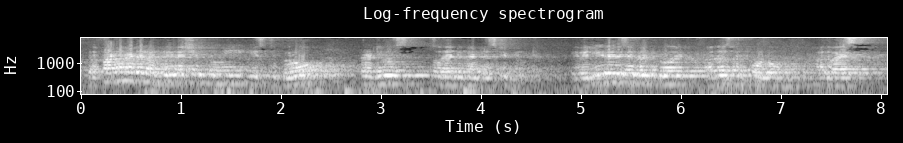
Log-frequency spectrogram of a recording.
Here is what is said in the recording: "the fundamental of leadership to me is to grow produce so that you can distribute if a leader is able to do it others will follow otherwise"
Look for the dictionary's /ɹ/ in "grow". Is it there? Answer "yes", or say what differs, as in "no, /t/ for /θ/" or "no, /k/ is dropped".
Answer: yes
